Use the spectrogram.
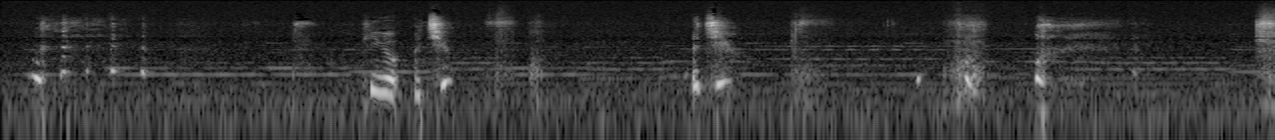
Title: Fake sneezing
